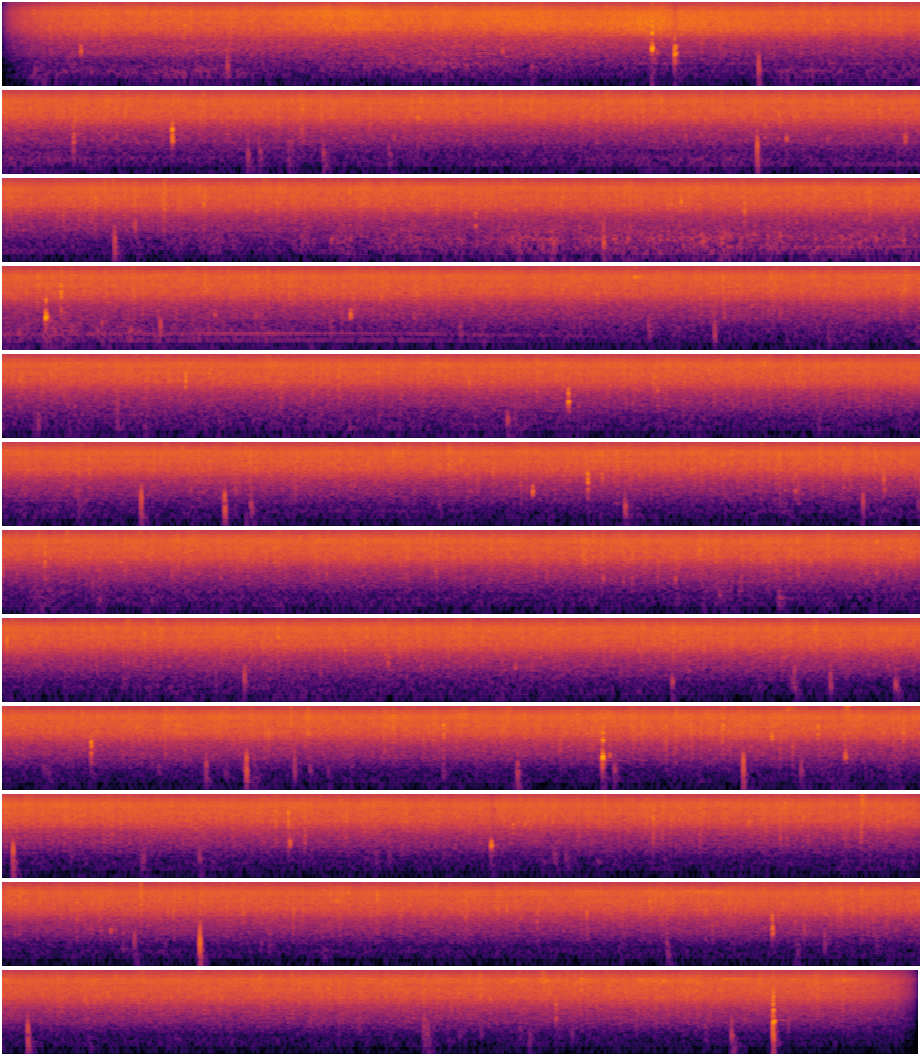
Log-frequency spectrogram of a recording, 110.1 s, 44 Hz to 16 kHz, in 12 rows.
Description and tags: A peaceful, and much-needed July rain in the Midwest. Marantz PMD661 and two Sennheiser ME66s were set up in deep woods recording this around 5:00 in the afternoon. Some distant thunder, and a singing bird highlight this slice of summer life in the Illinois forest. Complete with individual drops hitting the windscreen on the microphones. Recorded on Jluy 5th, 2016.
